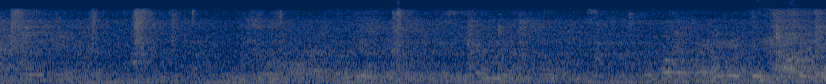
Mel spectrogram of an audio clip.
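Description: Rackets hit shuttlecocks in a large echoing hall.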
